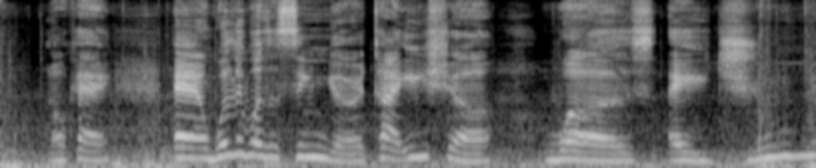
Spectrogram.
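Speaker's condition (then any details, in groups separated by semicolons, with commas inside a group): ALS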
